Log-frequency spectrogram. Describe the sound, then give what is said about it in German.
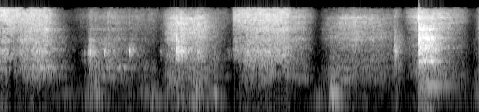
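Scratchy rubbing in about five quick back-and-forth strokes as someone wipes a fogged-up camera lens, with short pauses between passes and no voices. “Kannst du mal über die Kameralinse wischen? Ich glaube, die ist etwas beschlagen.”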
